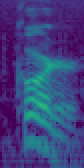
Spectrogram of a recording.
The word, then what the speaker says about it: Coulter: Our guest today is Bill Coulter. Is that the way that I pronounce it right, Bill? Quarter. Quarter, okay.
